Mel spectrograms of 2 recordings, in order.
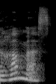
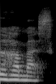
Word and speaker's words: ramasse: Il ramasse quelques coquillages et cherche des crabes. Il ramasse quelques coquillages et cherche des crabes. Il ramasse. Ramasse. The final E is silent.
